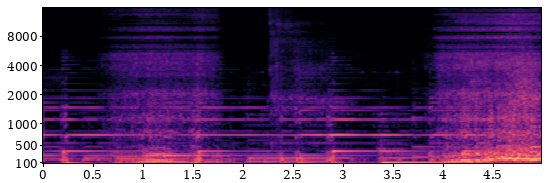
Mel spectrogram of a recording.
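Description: Loud snoring from a person sleeping off Covid, in steady rhythmic cycles, each rough, droning breath rising and falling in pitch, with no talking.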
